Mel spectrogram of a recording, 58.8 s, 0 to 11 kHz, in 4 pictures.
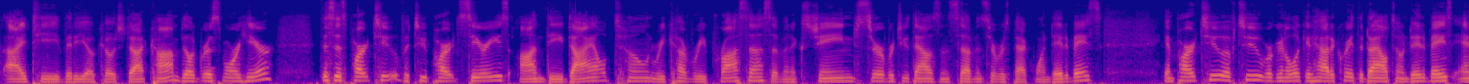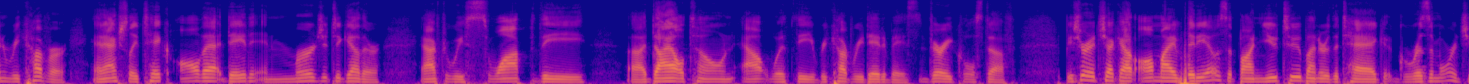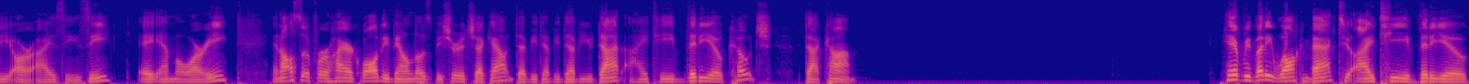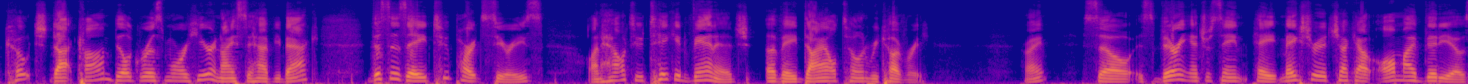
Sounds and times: Speech: 0.0s - 11.0s, 11.6s - 38.0s, 41.6s - 53.4s, 54.3s - 58.7s.

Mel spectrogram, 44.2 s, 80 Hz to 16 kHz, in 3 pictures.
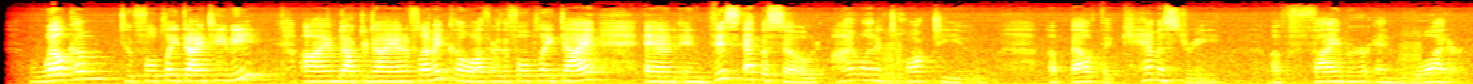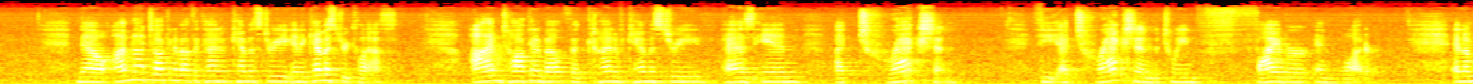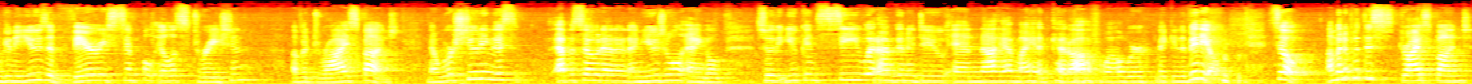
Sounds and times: Speech: 0.3s - 9.9s, 10.5s - 14.7s, 15.5s - 18.7s, 19.4s - 24.3s, 25.1s - 28.6s, 29.2s - 44.1s.

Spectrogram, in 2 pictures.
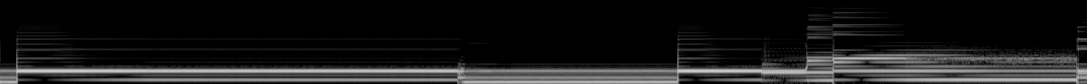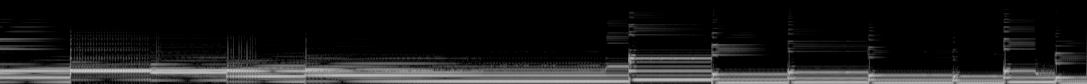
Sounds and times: Synthesizer: 0.0s - 21.7s.

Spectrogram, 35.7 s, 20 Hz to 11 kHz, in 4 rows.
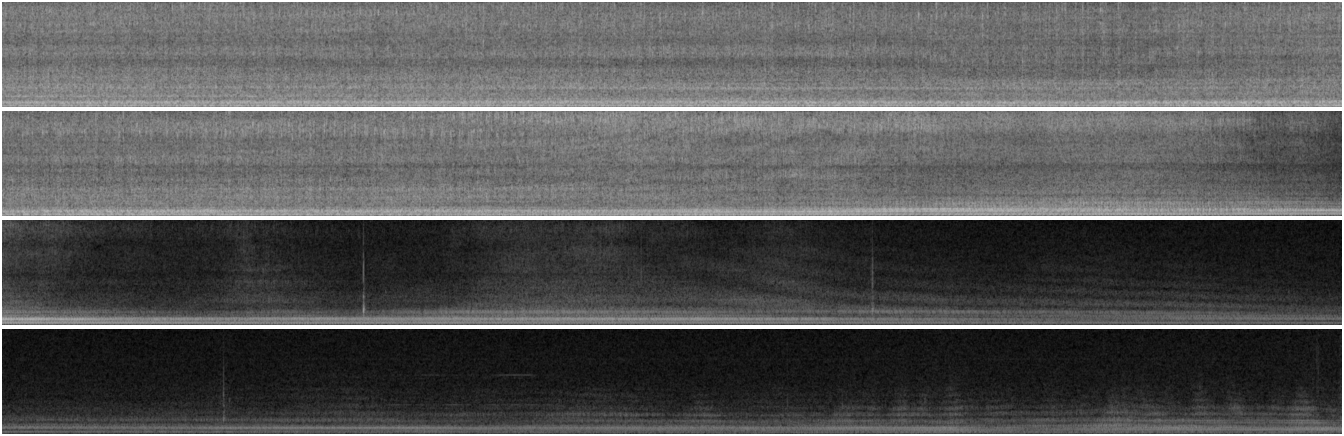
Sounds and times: Aircraft: 0.0s - 35.7s
Accelerating, revving, vroom: 11.0s - 24.1s, 30.7s - 35.7s.

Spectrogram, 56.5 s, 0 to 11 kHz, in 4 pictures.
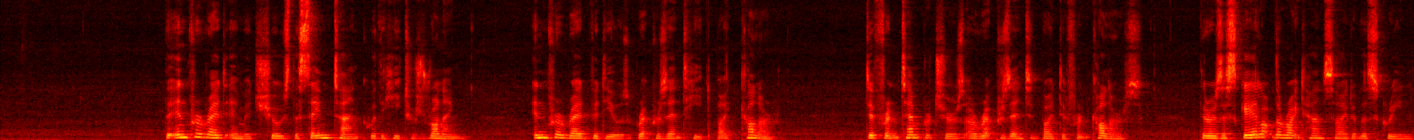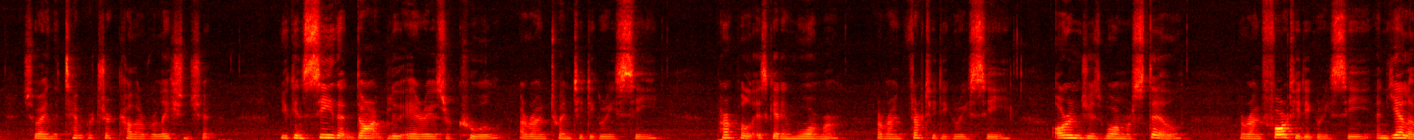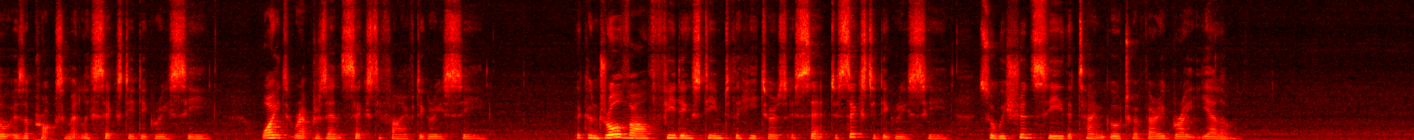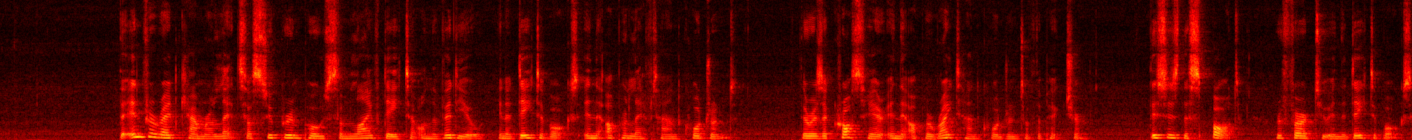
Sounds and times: Speech: 1.6s - 7.9s, 8.6s - 16.4s, 17.0s - 33.2s, 34.0s - 40.7s, 43.6s - 56.5s.

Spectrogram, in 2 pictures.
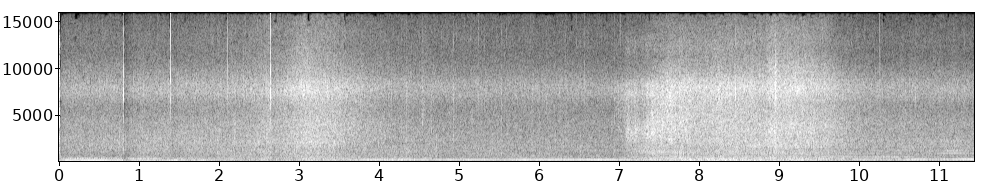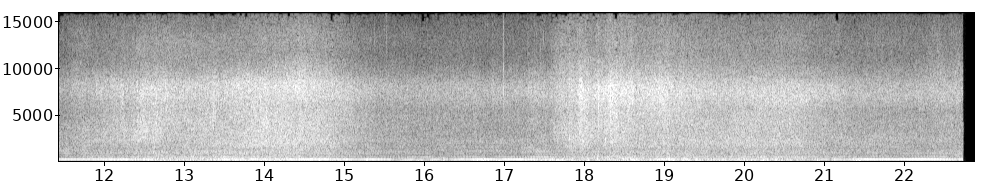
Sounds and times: Motorboat, speedboat: 0.0s - 22.8s.

